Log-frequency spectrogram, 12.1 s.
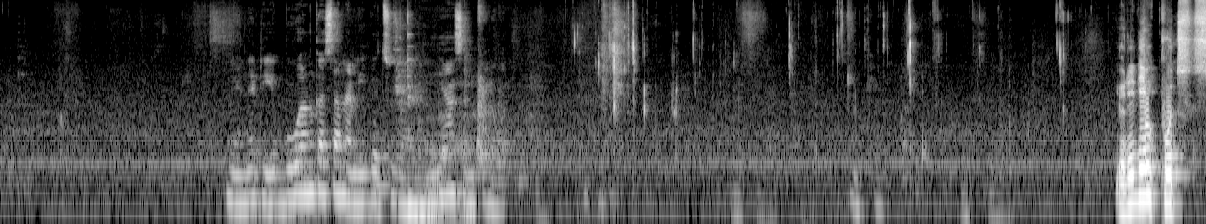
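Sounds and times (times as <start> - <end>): person chewing food: 5.6 - 11.0.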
